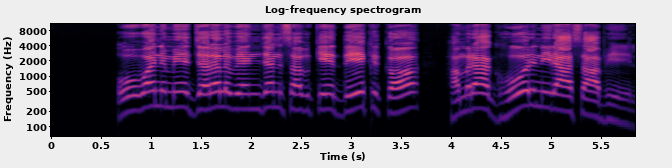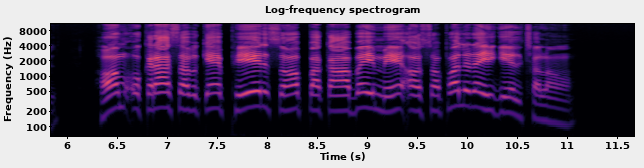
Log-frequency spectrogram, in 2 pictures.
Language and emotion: Maithili, sad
